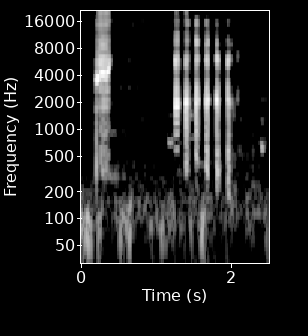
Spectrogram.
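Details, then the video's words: Female grey francolin calling: one loud harsh note, then a rapid series of about six sharp, evenly spaced clicking notes. "female dakhni teeter ki awaaz,teeter bird sound"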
